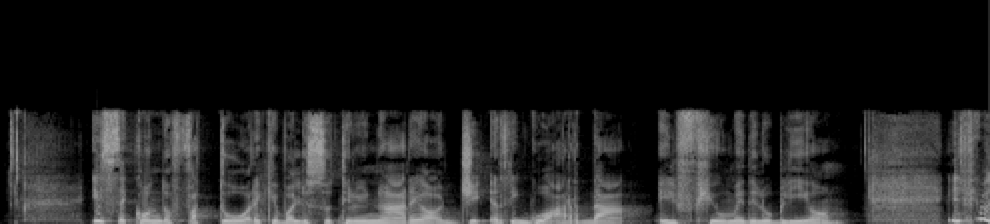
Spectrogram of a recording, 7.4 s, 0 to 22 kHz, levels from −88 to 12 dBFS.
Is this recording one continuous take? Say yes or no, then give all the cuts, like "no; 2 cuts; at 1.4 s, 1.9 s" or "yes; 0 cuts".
no; 1 cut; at 4.9 s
